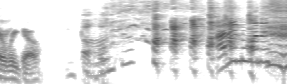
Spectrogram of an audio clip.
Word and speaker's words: Encanto: Encanto's one that I've been watching a lot, like repeatedly. Excuse me, what? Uh oh. Encanto? Uh oh. There Sorry. we go. Uh oh. Encanto?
